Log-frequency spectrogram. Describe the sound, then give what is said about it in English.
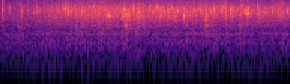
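Tempura-battered cauliflower florets, battered and dropped one at a time into a pot of hot oil, fry with a steady, dense crackling sizzle that stays fairly loud throughout, with no voices over it. “You don't want to make sure that when you're dropping stuff in oil that you get close to the oil so that it doesn't splash.”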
